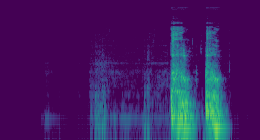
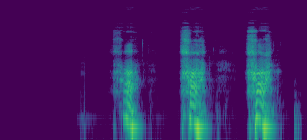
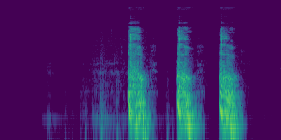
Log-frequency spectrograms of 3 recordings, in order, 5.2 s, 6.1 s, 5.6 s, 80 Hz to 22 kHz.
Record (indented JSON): {
  "cough_length": "5.2 s",
  "cough_amplitude": 23388,
  "cough_signal_mean_std_ratio": 0.32,
  "exhalation_length": "6.1 s",
  "exhalation_amplitude": 17693,
  "exhalation_signal_mean_std_ratio": 0.37,
  "three_cough_length": "5.6 s",
  "three_cough_amplitude": 25558,
  "three_cough_signal_mean_std_ratio": 0.36,
  "survey_phase": "beta (2021-08-13 to 2022-03-07)",
  "age": "65+",
  "gender": "Male",
  "wearing_mask": "No",
  "symptom_none": true,
  "smoker_status": "Never smoked",
  "respiratory_condition_asthma": false,
  "respiratory_condition_other": false,
  "recruitment_source": "REACT",
  "submission_delay": "2 days",
  "covid_test_result": "Negative",
  "covid_test_method": "RT-qPCR"
}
